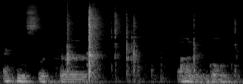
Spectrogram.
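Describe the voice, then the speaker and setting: A player role-playing a polite, deliberate negotiation in a tabletop game. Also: medium pitch, fairly even intonation, noisy background. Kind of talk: in-character negotiation, casual role-play.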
